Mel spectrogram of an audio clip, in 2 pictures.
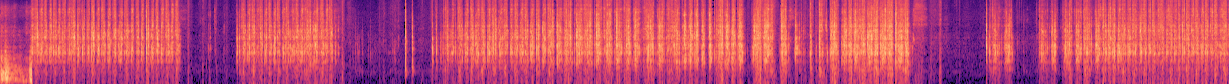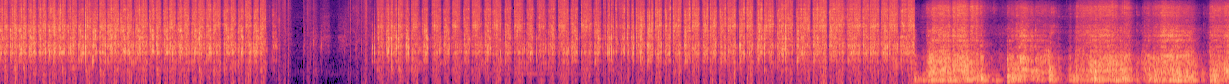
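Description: A hand plane shaves wood in long, rasping strokes with short pauses between them.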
